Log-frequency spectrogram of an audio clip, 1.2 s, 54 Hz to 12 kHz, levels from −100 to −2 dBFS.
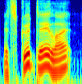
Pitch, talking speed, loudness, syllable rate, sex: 150 Hz, 145 wpm, -17 LUFS, 4.0 syllables/s, male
